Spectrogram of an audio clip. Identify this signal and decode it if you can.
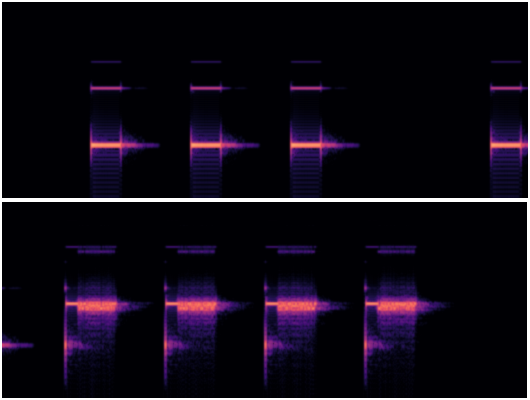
Radio time signal (CHU, Canada), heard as beeps and data bursts, one a second.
